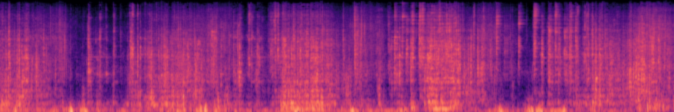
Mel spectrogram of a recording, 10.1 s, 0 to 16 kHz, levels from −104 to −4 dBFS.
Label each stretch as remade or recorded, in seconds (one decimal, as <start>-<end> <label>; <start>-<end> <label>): 0.0-10.1 recorded

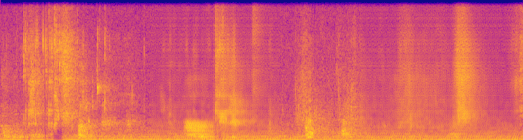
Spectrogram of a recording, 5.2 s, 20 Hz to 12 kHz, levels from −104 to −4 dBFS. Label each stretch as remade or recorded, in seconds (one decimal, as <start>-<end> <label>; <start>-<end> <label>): 0.0-1.5 recorded; 1.5-2.8 remade; 2.8-3.6 recorded; 3.6-5.2 remade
